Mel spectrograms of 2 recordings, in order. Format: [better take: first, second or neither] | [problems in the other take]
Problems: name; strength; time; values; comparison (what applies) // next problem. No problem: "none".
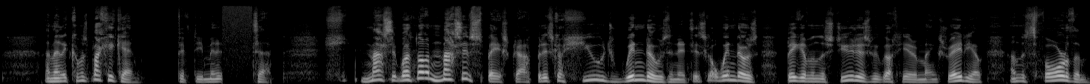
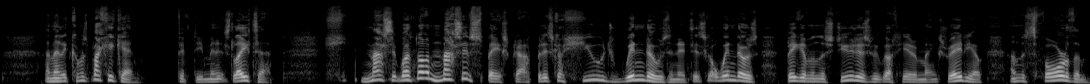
second | audio cutting out; filled with static; at 2 s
